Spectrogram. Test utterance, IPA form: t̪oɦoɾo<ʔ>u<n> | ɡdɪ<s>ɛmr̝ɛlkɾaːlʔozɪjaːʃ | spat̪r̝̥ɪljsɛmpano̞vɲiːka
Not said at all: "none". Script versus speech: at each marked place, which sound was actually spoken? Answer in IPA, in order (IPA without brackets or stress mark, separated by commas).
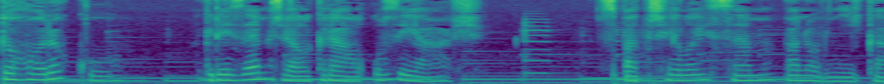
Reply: k, none, z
